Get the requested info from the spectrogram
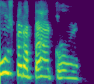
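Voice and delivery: very high, squeaky voice. Acting out Mickey coming into the room, in a Mickey Mouse voice. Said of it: "Make me go full fucking Mickey Mouse".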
